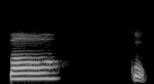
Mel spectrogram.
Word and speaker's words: 뻐꾹: 뻐꾹. 자, 뻐꾹. 뻐꾹. This is a sound, and so syllable by syllable.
